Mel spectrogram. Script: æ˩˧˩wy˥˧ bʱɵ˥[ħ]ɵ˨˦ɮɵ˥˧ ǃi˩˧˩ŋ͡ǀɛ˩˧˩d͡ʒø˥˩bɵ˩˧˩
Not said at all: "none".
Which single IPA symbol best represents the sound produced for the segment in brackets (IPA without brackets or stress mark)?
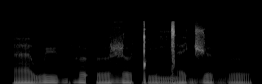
ʔ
